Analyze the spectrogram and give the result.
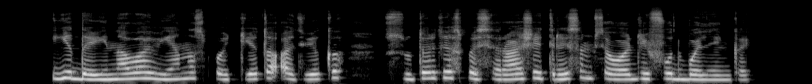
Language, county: Lithuanian, Vilnius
